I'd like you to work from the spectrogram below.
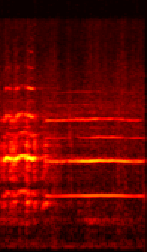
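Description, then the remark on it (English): A rooster crows once, a loud, strained cock-a-doodle-doo that rises sharply and then holds a long, steady, wavering note before fading, heard alone with no voices. “Where there's a rooster, there's people.”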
